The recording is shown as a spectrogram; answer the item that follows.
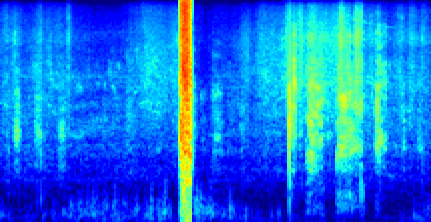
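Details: Dog barking while playing as a ball is kicked for her, before she takes her toy; one sharp loud bark mid-clip, followed by softer scuffling and rustling.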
